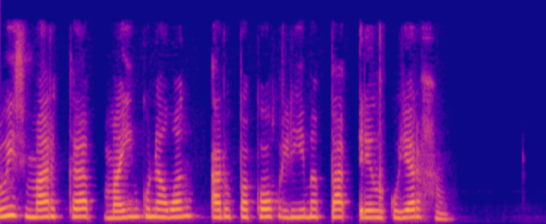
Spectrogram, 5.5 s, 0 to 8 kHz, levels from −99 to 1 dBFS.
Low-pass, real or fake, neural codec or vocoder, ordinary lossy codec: 7.2 kHz; fake; autoencoder, 22.05 kHz, a latent of 192 numbers a frame, VITS, trained on one speaker; MP3, 64 kbps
